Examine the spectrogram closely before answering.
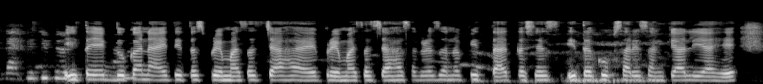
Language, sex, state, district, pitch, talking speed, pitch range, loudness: Marathi, female, Maharashtra, Chandrapur, 200 Hz, 150 wpm, 195-215 Hz, -15 LUFS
